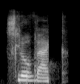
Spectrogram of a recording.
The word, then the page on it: Slovak: Indian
